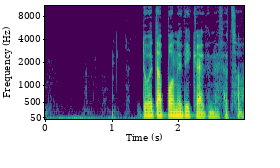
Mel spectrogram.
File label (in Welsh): "boneddigaidd", Welsh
